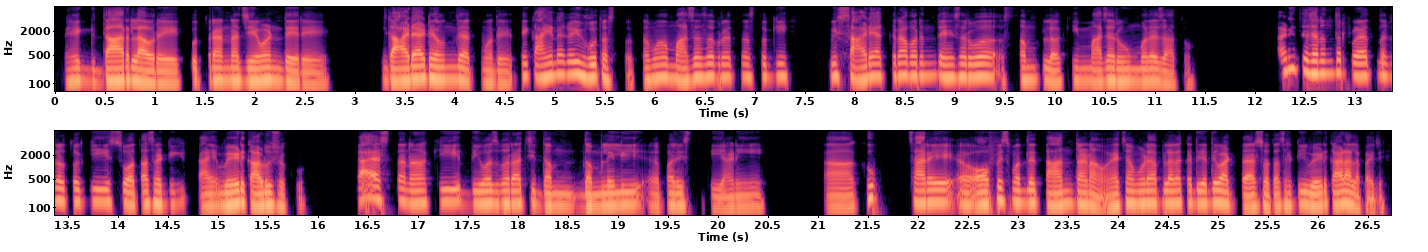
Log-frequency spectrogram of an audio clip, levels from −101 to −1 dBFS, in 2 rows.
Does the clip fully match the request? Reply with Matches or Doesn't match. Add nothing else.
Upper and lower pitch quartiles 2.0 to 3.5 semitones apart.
Doesn't match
